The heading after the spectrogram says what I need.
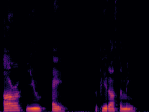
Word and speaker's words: rua: numbers from 1 to 10 number one is is spelled t a i repeat after me number two is Rua spelled r u a repeat after me Rua Rua number three is T spelled t o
